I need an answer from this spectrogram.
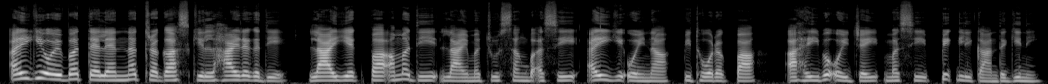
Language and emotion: Manipuri, neutral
